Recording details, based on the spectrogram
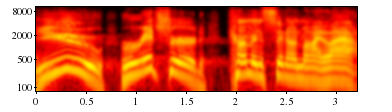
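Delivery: booming put-on voice. Retelling how Santa Claus called Richard to his lap, retelling a booming Santa voice. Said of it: "in his booming voice".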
